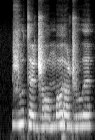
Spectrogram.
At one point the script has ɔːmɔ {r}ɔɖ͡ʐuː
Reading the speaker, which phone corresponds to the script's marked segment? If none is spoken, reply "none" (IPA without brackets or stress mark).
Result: ɾ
